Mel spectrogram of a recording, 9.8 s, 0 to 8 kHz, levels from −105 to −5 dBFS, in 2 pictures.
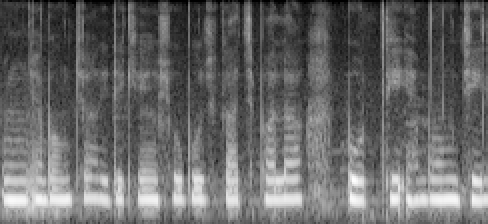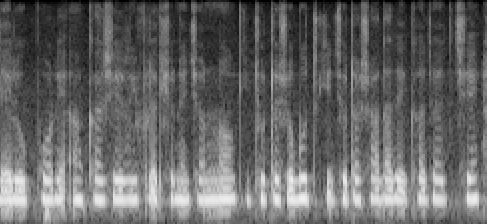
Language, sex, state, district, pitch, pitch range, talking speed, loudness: Bengali, female, Tripura, West Tripura, 225 Hz, 225-230 Hz, 110 wpm, -18 LUFS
